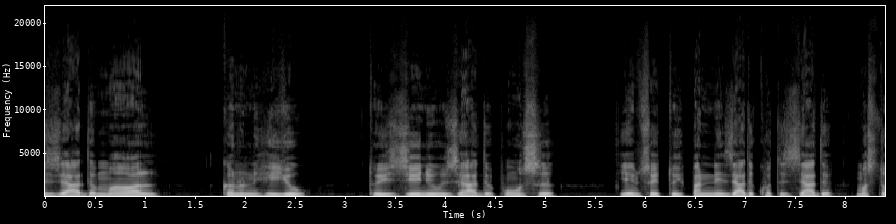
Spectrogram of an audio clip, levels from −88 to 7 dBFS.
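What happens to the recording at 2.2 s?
At 2.2 s the speech is inside a time-stretched section running from 0.0 to 5.88 s, slowed to about 0.72 times normal pace with pitch unchanged. It sounds dragging, likely from software repeating short slices to lengthen the audio.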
